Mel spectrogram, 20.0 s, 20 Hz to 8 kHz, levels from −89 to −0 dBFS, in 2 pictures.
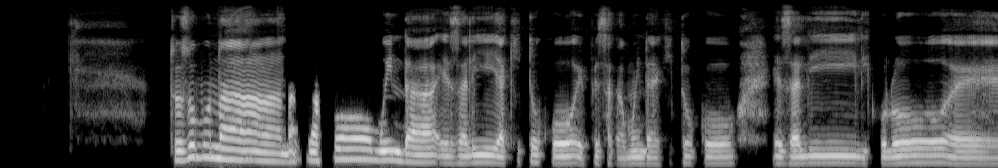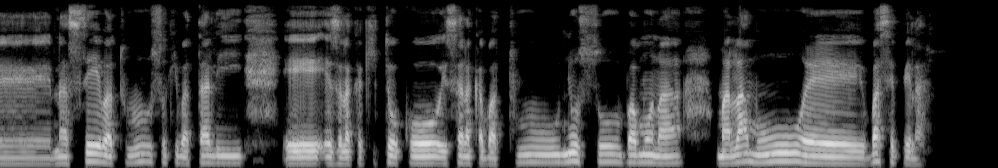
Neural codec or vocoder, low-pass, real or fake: none; 7.2 kHz; real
